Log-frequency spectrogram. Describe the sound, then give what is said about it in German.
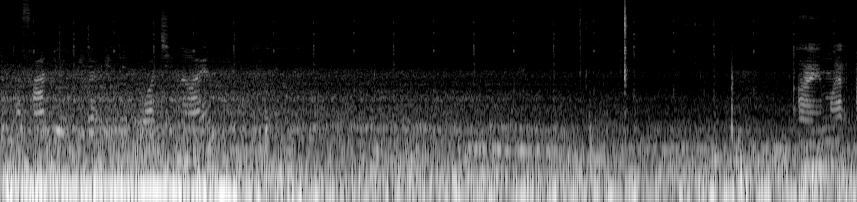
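A car driving along and turning left, its low engine and road rumble running steadily beneath a person talking, with a few light rattling ticks from the cabin. “So, ich fahre mal jetzt weiter hier links rein.”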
